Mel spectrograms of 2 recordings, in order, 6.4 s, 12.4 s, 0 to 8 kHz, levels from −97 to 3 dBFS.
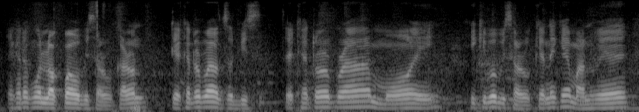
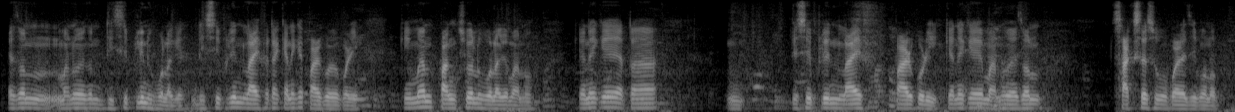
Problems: none marked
